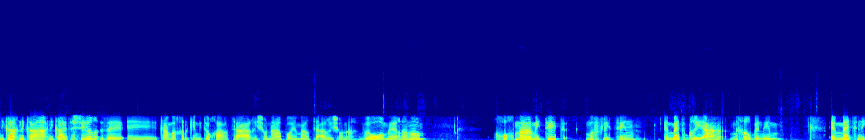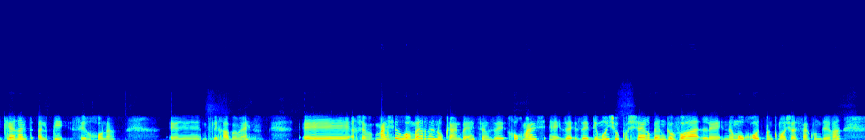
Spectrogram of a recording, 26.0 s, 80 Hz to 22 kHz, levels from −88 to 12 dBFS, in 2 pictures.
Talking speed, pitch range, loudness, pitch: 130 wpm, 195-260 Hz, -27 LUFS, 220 Hz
